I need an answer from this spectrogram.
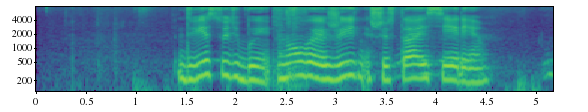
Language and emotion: Russian, neutral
